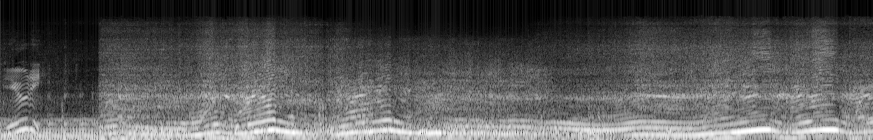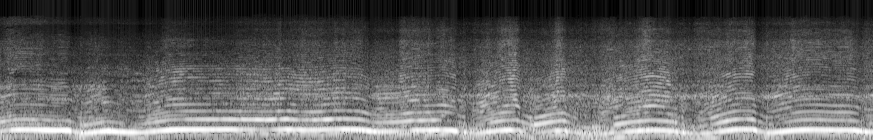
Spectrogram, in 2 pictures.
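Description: A snowmobile engine revs up and down repeatedly, close by.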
